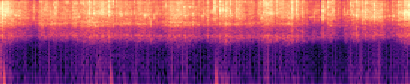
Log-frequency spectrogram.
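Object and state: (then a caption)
Wooden rain stick. A long, hollow, painted wooden or bamboo rain stick is tilted slowly, sending its filling trickling down inside. The result is a steady, bright, rushing patter of tiny grains that swells and eases gently, with a few faint low knocks underneath.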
